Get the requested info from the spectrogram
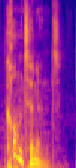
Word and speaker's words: continent: The answer is continent. The stress is on the first syllable, so it's continent.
